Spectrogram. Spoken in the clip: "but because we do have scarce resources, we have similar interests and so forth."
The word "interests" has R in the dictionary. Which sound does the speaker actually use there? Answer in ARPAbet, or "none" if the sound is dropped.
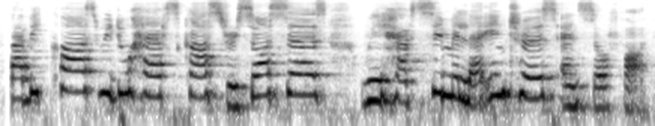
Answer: R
